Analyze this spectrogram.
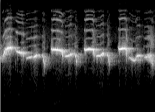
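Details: A wambie's whistled song, recorded for songbird training: four clear, sweet phrases, each starting high and wavering downward, about one second apart.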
